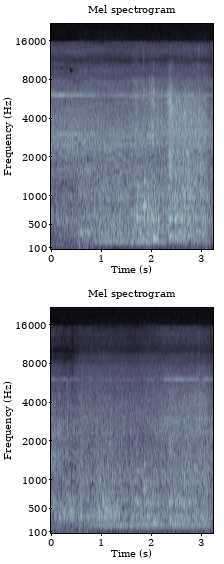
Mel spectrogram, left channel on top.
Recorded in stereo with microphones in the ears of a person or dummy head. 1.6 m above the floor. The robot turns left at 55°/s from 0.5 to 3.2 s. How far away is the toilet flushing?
About 1.0 m.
